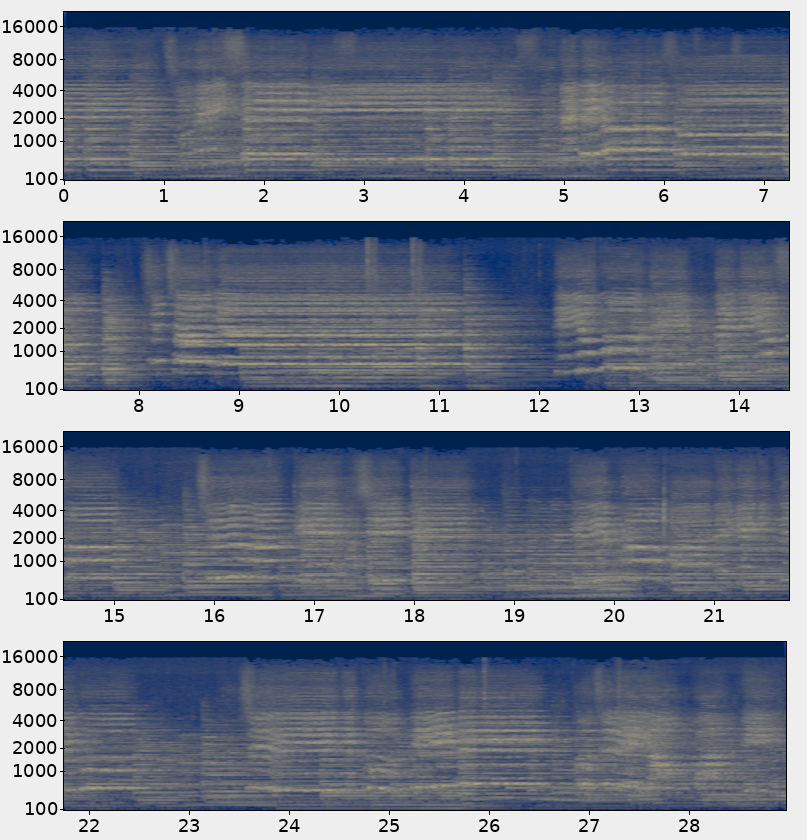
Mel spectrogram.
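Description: Girls' choir singing a hymn, several voices on different pitches at once, with a brief drop in level between phrases about twelve seconds in.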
